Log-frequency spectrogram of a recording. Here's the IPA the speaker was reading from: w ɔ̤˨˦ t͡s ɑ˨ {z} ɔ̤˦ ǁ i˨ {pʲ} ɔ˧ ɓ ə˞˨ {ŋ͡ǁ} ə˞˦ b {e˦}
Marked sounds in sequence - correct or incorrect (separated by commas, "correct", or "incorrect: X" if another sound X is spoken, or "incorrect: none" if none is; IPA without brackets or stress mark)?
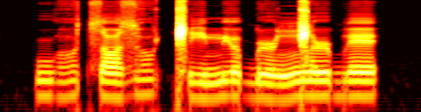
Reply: correct, incorrect: mʲ, correct, incorrect: ɛ˦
